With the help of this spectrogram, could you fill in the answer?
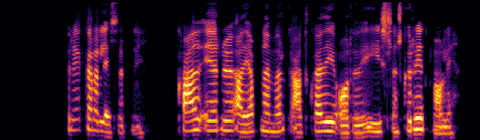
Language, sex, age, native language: Icelandic, female, 30-39, Icelandic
